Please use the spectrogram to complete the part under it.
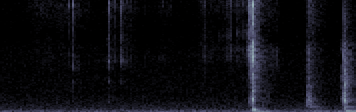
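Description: Pruning shears snip back new growth on a lemon bonsai tree: a few faint light clicks, then two or three sharp, close snips near the end, with no talking.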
